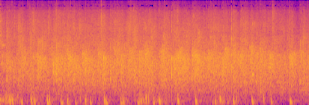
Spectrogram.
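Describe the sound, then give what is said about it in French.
A crowd claps steadily and loudly, a dense patter of many hands filling the room without pause for several seconds, with no one speaking over it. “Je vous demande d'applaudir très fort.”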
